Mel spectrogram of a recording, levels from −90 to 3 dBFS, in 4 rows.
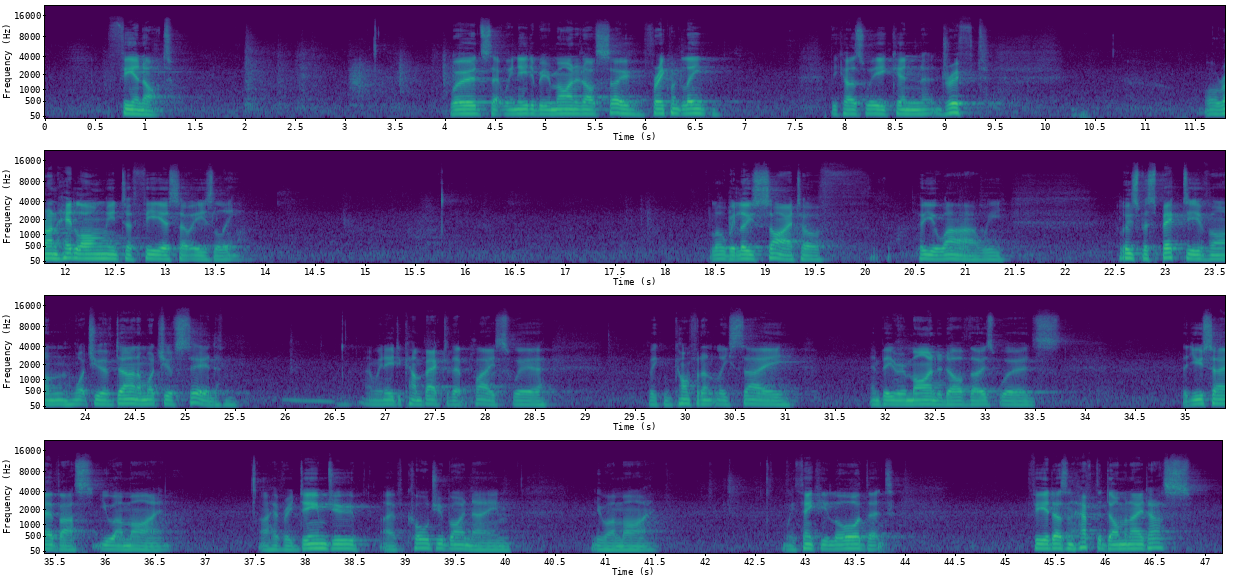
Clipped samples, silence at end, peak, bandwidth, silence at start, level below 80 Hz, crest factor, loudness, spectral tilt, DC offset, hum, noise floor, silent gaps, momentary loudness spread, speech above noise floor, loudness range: under 0.1%; 0.2 s; -14 dBFS; 15.5 kHz; 0.6 s; -64 dBFS; 22 dB; -35 LUFS; -5 dB/octave; under 0.1%; none; -63 dBFS; none; 23 LU; 28 dB; 7 LU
